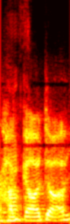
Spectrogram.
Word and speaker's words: Haggadah: And by the way, the Haggadah, how do you pronounce it? yeah, Haggadah or Haggadah, yes, Haggadah.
